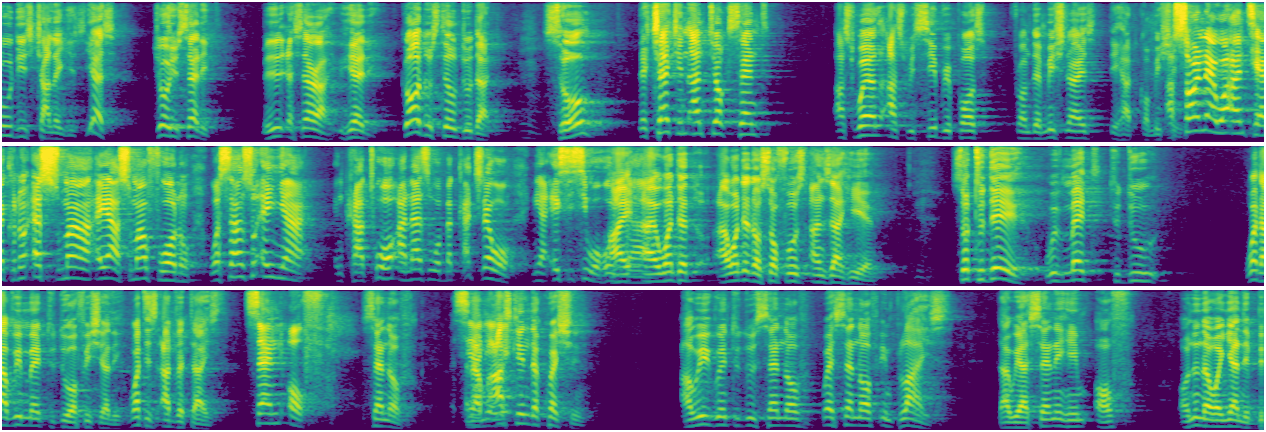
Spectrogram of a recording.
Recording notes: Sermon preached at CBC Shiashie Campus on Sunday September 25, 2022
